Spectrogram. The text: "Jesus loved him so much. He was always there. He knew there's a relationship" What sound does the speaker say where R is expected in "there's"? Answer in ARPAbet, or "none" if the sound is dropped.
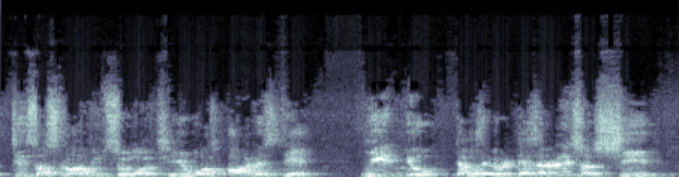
W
